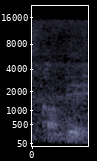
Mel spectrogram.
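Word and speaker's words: قبيح: And that's spelled Qaf, Qaf, Ba, Ya, Ha. Okay. Qabih.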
